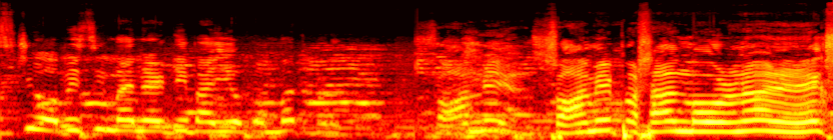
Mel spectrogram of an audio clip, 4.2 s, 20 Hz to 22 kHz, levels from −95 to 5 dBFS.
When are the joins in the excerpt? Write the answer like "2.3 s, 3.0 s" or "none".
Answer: none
